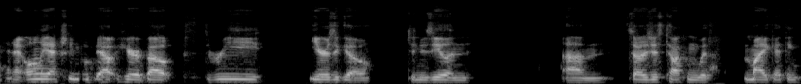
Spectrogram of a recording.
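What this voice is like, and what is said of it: American West Coast accent. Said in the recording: “I'm not a native New Zealander. It's the accent, you can probably tell. I'm from the West Coast, over in Oregon.”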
